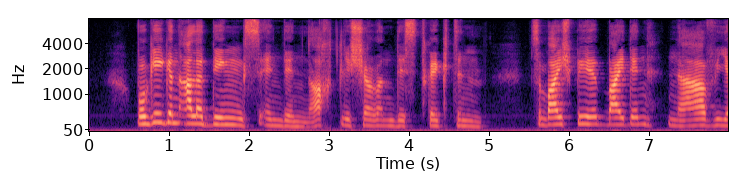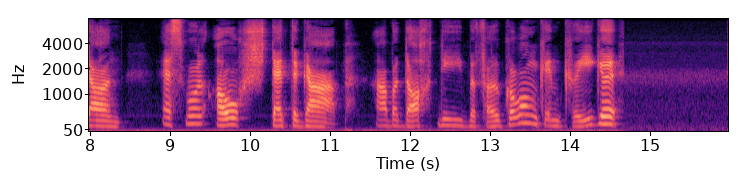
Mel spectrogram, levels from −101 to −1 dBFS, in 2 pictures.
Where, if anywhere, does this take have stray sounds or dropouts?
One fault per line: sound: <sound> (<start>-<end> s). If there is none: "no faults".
no faults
